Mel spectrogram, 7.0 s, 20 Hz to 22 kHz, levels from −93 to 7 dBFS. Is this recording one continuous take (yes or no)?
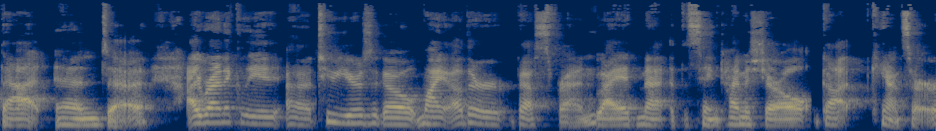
no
